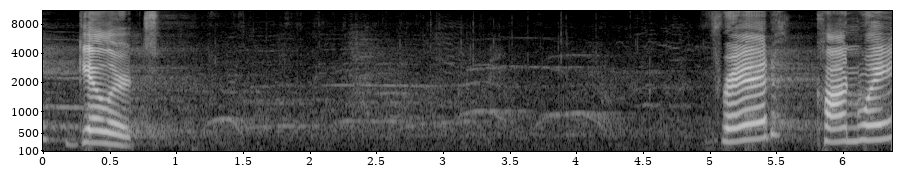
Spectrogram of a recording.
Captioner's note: audience cheering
